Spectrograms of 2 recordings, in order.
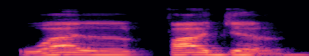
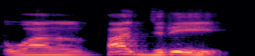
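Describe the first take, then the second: First: The word ends on the consonant r. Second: The word ends with a short i vowel. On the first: The reader stops at this word. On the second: The word is read with its full vowel marking. "kalau dibaca secara lengkap harokat"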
